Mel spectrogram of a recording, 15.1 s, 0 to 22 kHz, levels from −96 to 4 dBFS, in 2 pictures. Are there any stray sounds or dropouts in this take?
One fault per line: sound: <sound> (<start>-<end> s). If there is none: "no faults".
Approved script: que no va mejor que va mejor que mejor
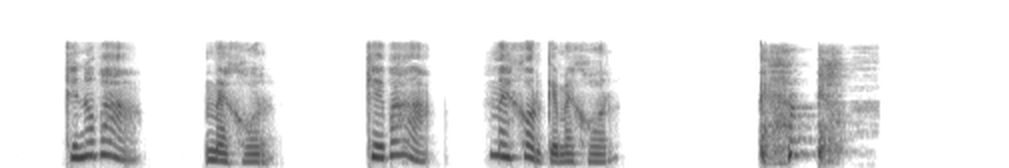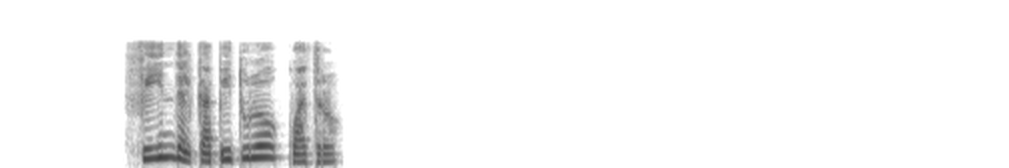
sound: cough (5.7-6.6 s)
